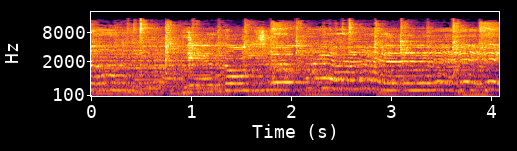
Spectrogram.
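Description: Live band music with a steady beat: a melody line over keyboard bass, from a Romanian wedding-style band.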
